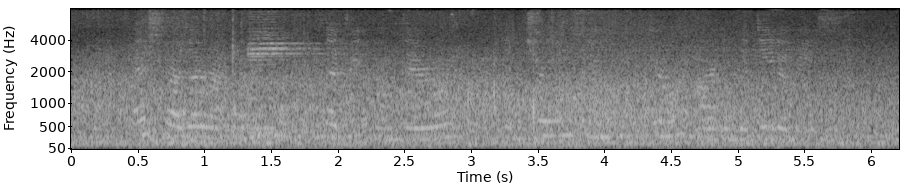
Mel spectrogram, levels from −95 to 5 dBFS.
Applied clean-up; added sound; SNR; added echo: none; Traffic noise, roadway noise / Vehicle horn, car horn, honking; -4 dB; reverberation time 2.5 s.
